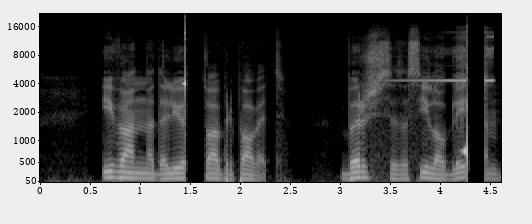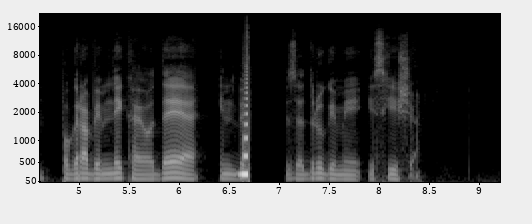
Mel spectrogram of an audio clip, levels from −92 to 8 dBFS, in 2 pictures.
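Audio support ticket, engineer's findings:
Unstable filter, three events. 1.42–1.64 s: tone near 4 kHz swells in 38 ms, clips, then drops to 186 ms of silence. 4.20–4.45 s: around 700 Hz, 64 ms build-up, 186 ms silence. 6.55–7.05 s, after "odeje in", before "za drugimi iz": low tone near 200 Hz, 134 ms build-up, 372 ms silence. Component: recursive filter with bad coefficients. Output diverges, overflows and mutes until the state resets.

Loudspeaker feedback squeal, 3.43–4.56 s. Steady 4.3 kHz tone rises over about a second to about 5 dB above the speech. Mic picks up its own monitor/PA, and loop gain exceeds unity at 4.3 kHz. Overlaps the 700 Hz filter burst.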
